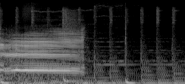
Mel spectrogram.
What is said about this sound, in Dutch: Ja, schaap uit Californië.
